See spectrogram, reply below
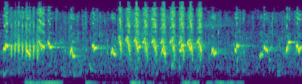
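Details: Yellow-vented bulbul chatter used as a lure to get a silent, stressed caged bird singing: rapid bubbly chirps and short squawky notes, dense bursts mid-clip, with low dull thumps underneath.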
